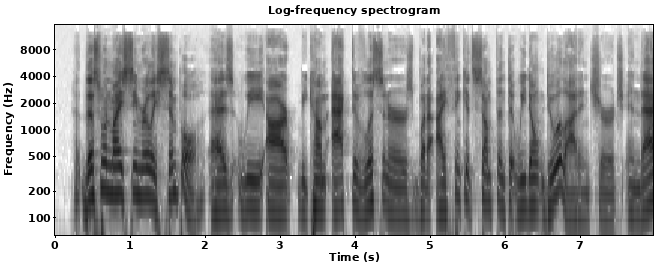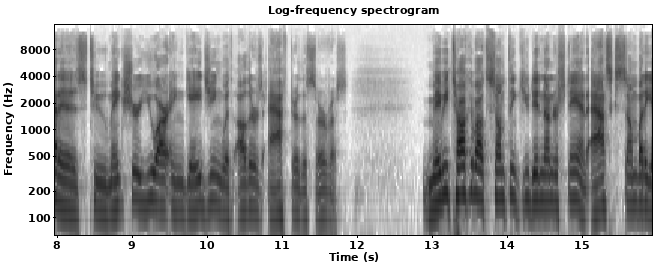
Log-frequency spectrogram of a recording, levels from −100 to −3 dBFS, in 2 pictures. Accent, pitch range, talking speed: American, 115-150 Hz, 180 wpm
